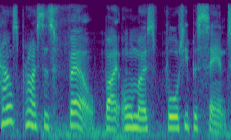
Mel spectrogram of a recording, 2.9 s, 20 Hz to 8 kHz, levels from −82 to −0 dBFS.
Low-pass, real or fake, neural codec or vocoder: 7.2 kHz; real; none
